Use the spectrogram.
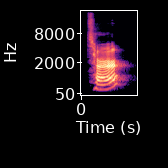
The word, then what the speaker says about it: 词儿: If you do like this, we just no pronounce e sound and direct So for example, 词儿.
